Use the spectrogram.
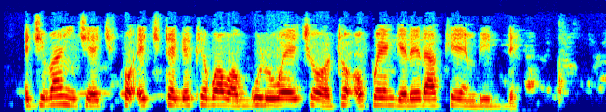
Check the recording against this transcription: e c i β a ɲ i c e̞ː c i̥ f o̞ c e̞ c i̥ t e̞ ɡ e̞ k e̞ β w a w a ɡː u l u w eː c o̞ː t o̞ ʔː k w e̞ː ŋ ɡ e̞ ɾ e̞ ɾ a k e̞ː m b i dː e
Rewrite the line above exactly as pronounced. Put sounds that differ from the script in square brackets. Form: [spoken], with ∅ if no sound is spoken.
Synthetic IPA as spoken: e c i β a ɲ i c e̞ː c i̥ f o̞ [ʔ] e̞ c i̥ t e̞ ɡ e̞ k e̞ β w a w a ɡː u l u w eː c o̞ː t o̞ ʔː k w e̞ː ŋ ɡ e̞ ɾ e̞ ɾ a k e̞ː m b i dː e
